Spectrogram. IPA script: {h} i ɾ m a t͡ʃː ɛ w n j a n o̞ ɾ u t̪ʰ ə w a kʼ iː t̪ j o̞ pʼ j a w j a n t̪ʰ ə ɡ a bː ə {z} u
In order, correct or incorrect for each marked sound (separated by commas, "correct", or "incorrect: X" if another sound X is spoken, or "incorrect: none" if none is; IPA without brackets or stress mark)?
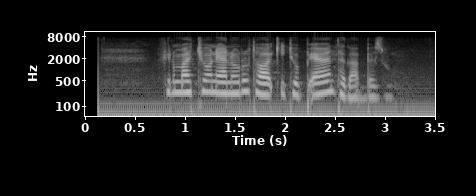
incorrect: f, correct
